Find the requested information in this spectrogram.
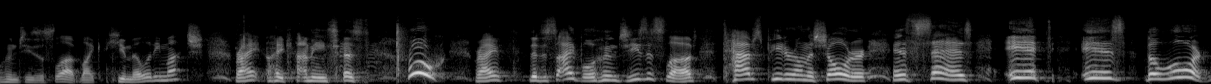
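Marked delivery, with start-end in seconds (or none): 3.3-4.5 high, loud whoop; playful woo. Real, not acted. Preacher to church, high playful whoop. Exclamation on humility. 5.3-9.7 high, loud and rising to the proclamation; preaching at full force. Real, not acted. Preacher to congregation, loud and high. 10.0-12.1 slow, high and loud, each word held; enthusiastic exclamation. Acted. John to Peter, slow high cry of joy. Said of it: "exclamation mark".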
